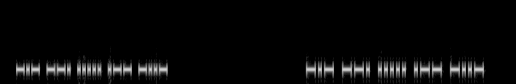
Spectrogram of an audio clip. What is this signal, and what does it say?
Morse code, heard as a keyed tone, about 52 wpm, 700 Hz. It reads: KG5WX KG5WX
